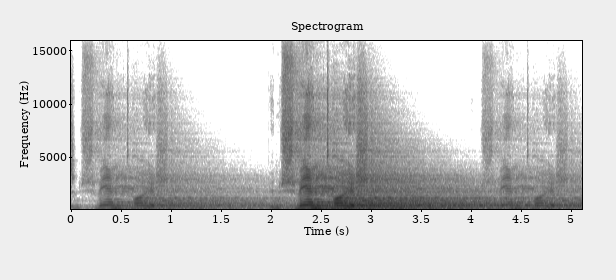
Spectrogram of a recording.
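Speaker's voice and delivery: distant, reverberating echo fading away. Acted. Mother's words echo in the girl's head, distant and fading. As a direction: let the words echo like a dream. Echoing voice in a trance.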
